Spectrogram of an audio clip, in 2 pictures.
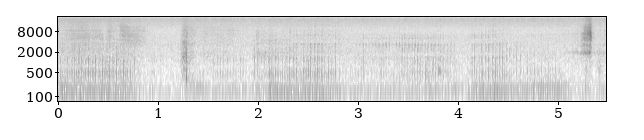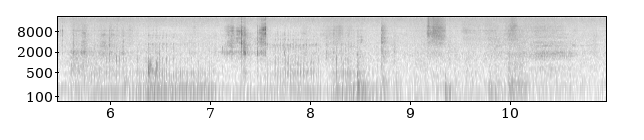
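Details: Indoor purring from a rescued male Cymric cat enjoying a fetch game: continuous deep vibrating purr in breath-length pulses, with occasional sharp knocks and scrapes of toys and movement.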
